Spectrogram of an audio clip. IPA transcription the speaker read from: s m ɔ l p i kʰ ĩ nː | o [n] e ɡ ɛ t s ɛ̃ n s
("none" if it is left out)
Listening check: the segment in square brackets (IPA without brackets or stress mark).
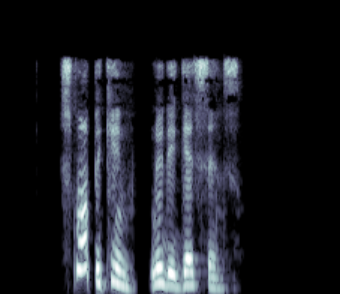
d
